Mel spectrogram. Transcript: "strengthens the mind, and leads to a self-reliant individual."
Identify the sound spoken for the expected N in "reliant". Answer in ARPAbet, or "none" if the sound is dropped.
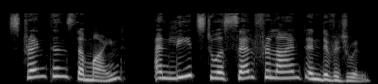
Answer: N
